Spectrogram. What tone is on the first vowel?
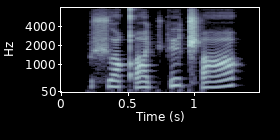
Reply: low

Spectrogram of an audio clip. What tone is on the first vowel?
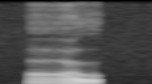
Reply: low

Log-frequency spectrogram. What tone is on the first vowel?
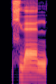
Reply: low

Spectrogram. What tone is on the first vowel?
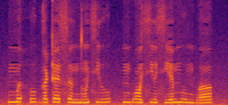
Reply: falling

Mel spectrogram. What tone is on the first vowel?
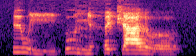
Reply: high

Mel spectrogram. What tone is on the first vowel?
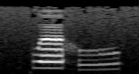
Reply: high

